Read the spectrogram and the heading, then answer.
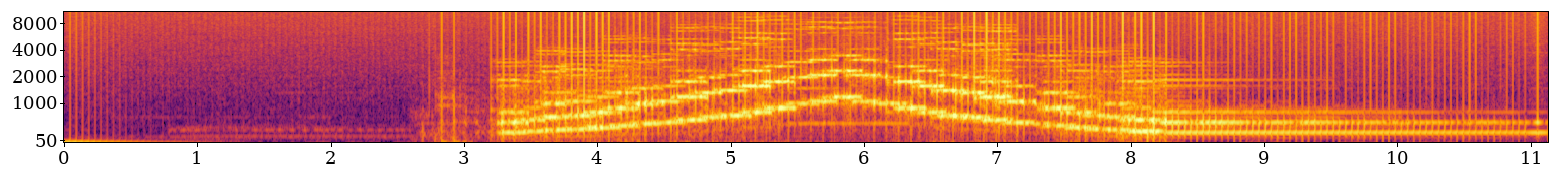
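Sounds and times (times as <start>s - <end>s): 
C scale: 3.3s - 11.1s.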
